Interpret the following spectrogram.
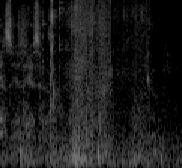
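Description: A woman's soft, breathy half-whisper, faint and without clear voice.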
